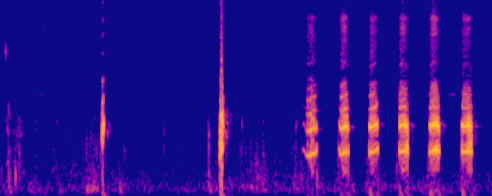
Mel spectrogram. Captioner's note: distant turkey gobbling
